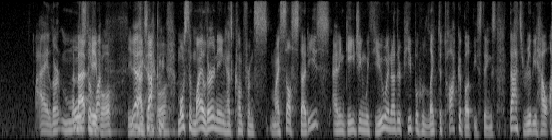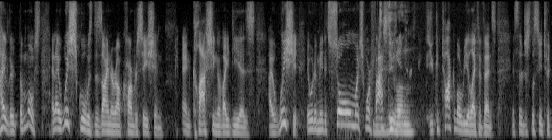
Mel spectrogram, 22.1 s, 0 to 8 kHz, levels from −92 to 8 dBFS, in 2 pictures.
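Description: An echo canceller, likely unable to tell the talker from echo, turned both down: speech suppressed in double talk, dipping about 30 dB from 19.1 to 19.62 s.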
